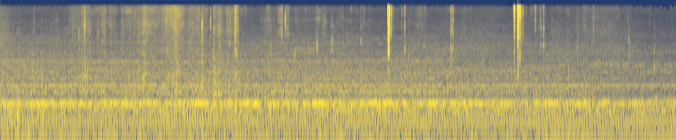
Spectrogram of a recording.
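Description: Generator running steadily in the background, a low even hum, while batteries charge. Two short sharp clicks sound about halfway through, a second and a half apart.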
